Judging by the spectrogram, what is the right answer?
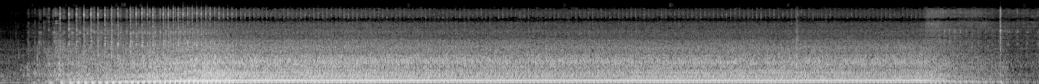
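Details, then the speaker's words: Toro Recycler mower with Kohler XT675 engine that previously started then stalled after about 5 seconds; after carburetor clean and clearing the main jet it starts on the first pull and runs steadily with no surging before shutting off cleanly. "That's all it was. Needed a carburetor clean. Main jet needed to be cleaned out."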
